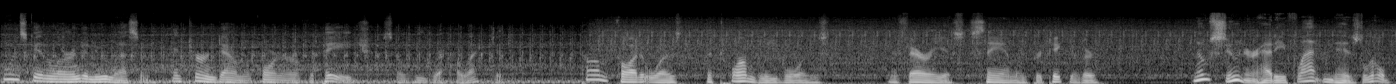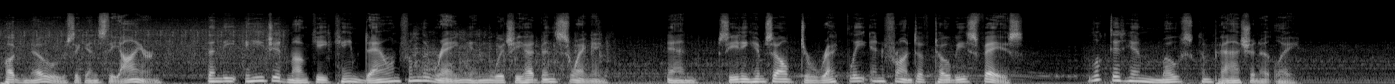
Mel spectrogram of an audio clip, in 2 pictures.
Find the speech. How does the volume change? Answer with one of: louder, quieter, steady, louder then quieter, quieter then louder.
steady.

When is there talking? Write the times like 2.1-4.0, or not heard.
0.0-5.2, 5.8-11.1, 11.9-26.9.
